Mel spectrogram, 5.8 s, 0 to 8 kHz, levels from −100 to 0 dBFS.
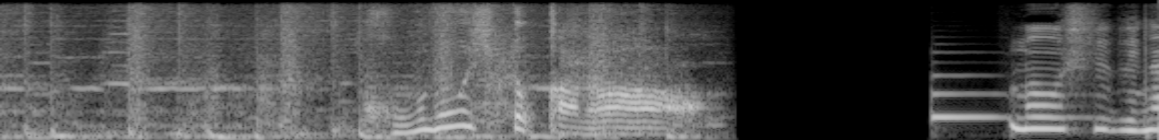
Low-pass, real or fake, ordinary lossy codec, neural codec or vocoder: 7.2 kHz; fake; none; codec, 16 kHz in and 24 kHz out, 1 kbps, XY-Tokenizer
